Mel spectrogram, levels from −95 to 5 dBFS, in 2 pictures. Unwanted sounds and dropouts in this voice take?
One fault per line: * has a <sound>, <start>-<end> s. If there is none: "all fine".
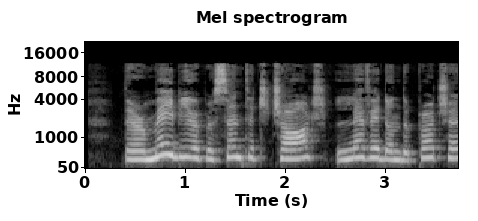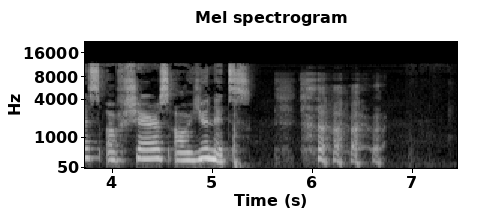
* has a laugh, 5.6-6.8 s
